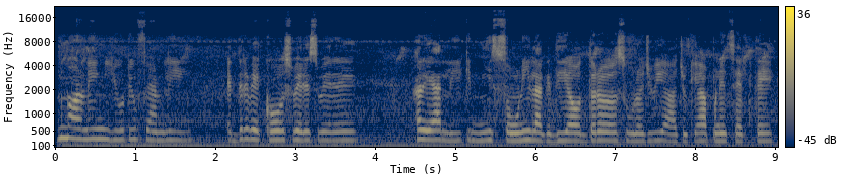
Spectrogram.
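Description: Woman, casual vlog narration, walking around a rural yard, fairly high-pitched, phone recording with light noise. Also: flat delivery, moderate pace, darkish tone, poor audio. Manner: chatty, shows viewers around. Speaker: vlogger. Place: outdoors at a rural home with garden.

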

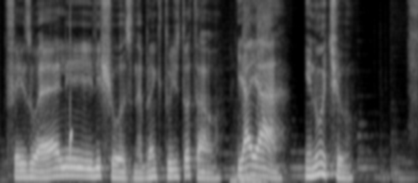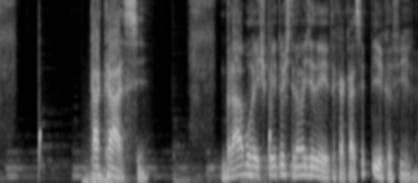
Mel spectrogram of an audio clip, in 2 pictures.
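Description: A man's voice: mid-range voice, a little mellow. A man streaming live, handing out blunt, irreverent snap verdicts full of slang.

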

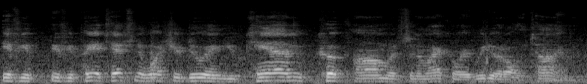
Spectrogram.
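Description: A man's voice: a little high, fairly quick. Instructive man in an echoey kitchen. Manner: talkative, instructive, addresses viewers as folks. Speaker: cooking show co-host. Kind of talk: casual cooking demonstration. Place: home kitchen, indoors. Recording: echoey kitchen with clear background noise.

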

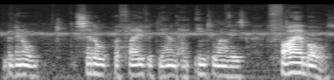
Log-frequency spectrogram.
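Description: A man chatting in a relaxed way while tasting pastries. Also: on the low side, moderate pace, noisy background. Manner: relaxed, talks with mouth full. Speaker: host of food channel. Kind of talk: casual chat.

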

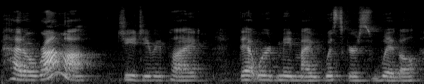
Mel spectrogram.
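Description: A woman reading a children's chapter book aloud in an expressive storytelling manner. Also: medium pitch, moderate pace. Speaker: reader. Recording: roomy echo, faint ambience.

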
